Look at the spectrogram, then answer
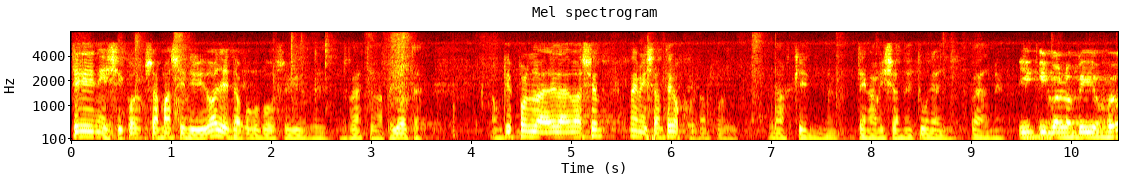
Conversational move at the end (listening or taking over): taking over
